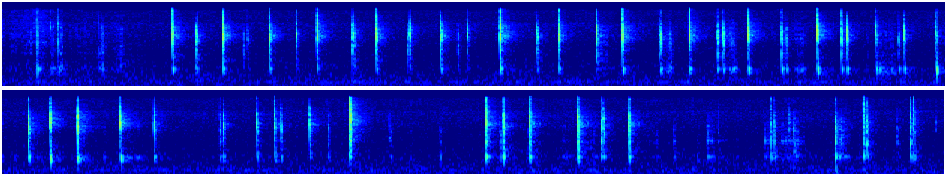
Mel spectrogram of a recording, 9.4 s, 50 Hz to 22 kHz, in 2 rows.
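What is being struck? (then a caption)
Plastic game controller. Long nails tap the top edge and bumpers of a white hollow plastic Xbox controller close up, making some 48 quick, dry, bright clicks over about nine and a half seconds. The taps come in an uneven, rapid rhythm with no ring after each click, over a faint background hiss.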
